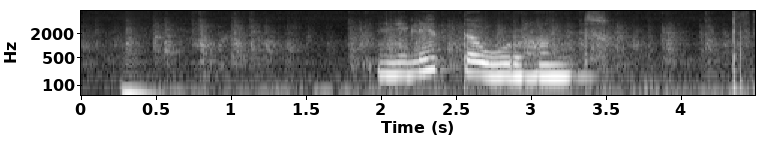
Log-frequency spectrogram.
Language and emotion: Russian, neutral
